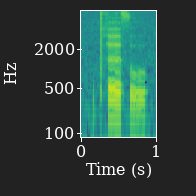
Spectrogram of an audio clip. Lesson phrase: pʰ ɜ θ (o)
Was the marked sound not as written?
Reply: no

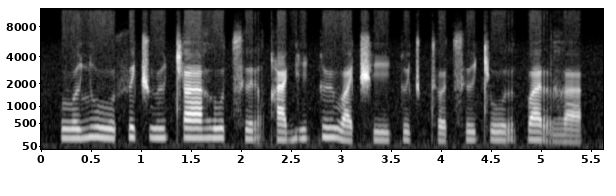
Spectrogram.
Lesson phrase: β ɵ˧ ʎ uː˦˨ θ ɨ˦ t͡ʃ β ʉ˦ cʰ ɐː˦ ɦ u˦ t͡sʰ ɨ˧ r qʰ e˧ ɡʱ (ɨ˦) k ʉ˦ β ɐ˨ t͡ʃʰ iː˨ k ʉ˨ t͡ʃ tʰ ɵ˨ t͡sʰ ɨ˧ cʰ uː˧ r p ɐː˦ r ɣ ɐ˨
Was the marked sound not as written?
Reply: yes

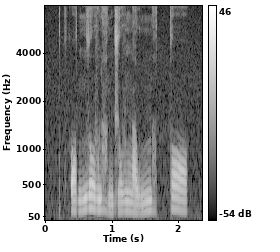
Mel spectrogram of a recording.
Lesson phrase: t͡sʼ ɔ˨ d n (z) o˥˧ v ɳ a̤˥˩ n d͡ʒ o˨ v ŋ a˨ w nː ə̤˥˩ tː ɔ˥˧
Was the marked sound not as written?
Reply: no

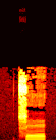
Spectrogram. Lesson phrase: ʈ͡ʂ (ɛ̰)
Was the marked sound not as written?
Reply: yes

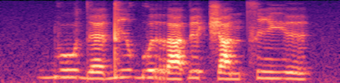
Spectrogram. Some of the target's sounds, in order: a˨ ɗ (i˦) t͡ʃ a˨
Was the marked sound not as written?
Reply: yes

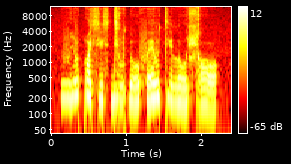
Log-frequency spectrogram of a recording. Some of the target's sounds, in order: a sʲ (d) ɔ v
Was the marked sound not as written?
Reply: yes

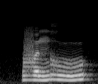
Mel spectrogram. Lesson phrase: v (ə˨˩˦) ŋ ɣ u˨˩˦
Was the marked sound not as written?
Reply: no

